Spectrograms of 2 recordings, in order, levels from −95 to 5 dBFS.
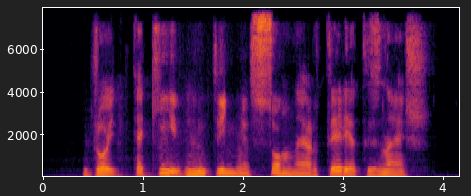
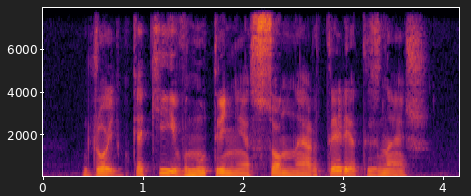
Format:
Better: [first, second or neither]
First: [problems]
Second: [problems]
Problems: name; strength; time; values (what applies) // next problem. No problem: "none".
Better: second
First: noise reduction (neural mask model DeepFilterNet 3)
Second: none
